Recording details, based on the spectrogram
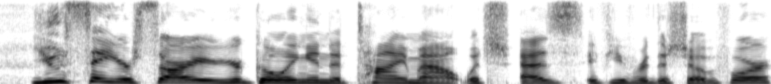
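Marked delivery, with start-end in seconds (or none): none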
